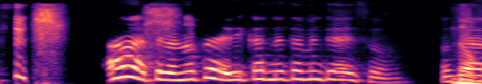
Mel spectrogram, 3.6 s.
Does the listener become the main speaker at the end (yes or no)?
no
